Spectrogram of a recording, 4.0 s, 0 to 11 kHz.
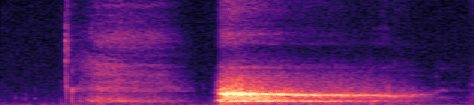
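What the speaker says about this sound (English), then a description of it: "Can you imagine just like 30 seconds of us breathing?" Breathing into close microphones, with a soft puff near the start, then a strong, sustained exhale or snort-like breath from about halfway that slowly fades. No talking.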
